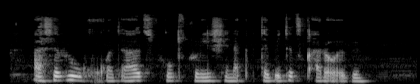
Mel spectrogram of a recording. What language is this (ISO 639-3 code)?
kat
